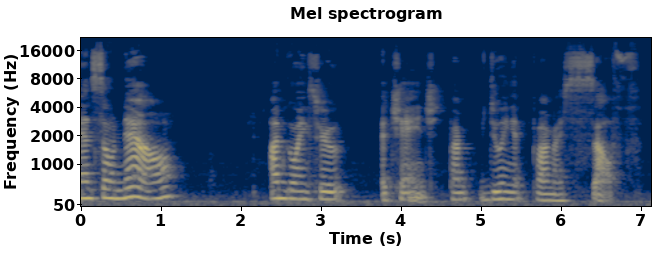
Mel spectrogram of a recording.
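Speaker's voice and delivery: holding back tears, drawn-out delivery. Speaker recalling things that were special to them, holding back tears. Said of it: "I'm trying not to cry".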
